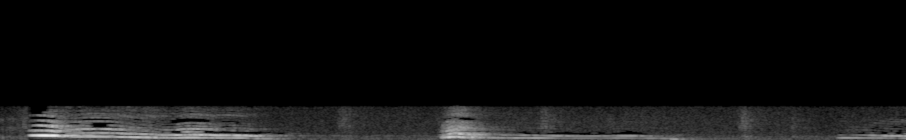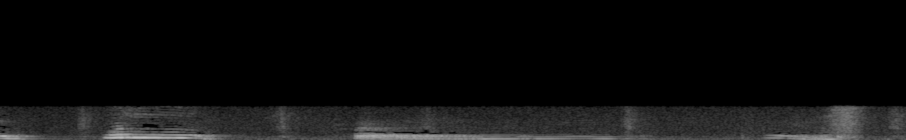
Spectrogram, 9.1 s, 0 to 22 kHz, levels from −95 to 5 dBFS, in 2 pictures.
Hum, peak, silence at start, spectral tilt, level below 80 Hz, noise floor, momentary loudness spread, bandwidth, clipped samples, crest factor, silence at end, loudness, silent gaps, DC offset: none; 0 dBFS; 0.15 s; -6.5 dB/octave; under -90 dBFS; -63 dBFS; 20 LU; 5.4 kHz; under 0.1%; 26 dB; 0.25 s; -22 LUFS; none; under 0.1%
